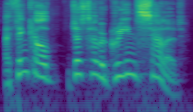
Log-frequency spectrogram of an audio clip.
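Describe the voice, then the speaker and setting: A man voicing a squeamish, flustered young man who protests in a high, strained voice. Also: very animated, fairly quick, a bit bright, no room sound, studio quality. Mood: flustered protesting.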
